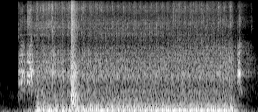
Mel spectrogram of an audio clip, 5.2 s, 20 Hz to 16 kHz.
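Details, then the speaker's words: Honda VFR750 after long sitting, low battery, carbs primed, enricher off: slow, labouring cranking about three turns a second for four seconds with no catch; coil trigger and power wires swapped between cylinders one and three. "I switched the wires around on the coils I had number ones on number three and number three on number ones you know the trigger and the power wire for the coil"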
